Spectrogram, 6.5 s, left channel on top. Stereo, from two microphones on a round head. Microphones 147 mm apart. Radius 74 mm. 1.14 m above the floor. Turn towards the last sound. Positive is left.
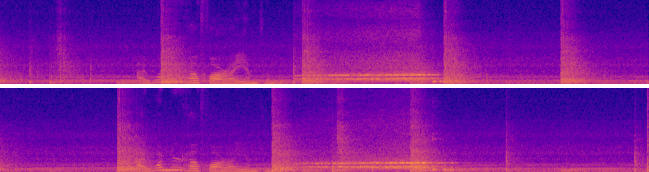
turn(degrees=-60)  # may be behind; listen again after turning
